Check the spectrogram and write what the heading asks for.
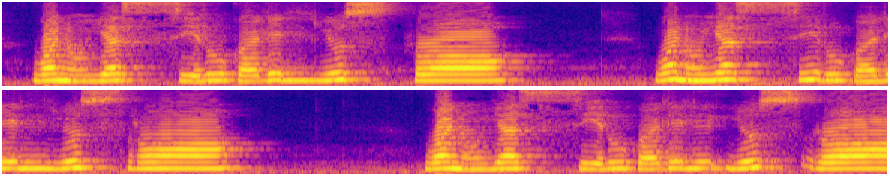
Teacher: वनुयस्सिरु में सीन के ऊपर तशदीद है, नीचे कसरा है, आवाज़ को बारीक कर लीजिए, सख्ती से अदा करना है सीटी की आवाज़ के साथ।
